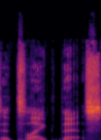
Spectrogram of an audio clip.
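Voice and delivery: deep voice. Showing the chat what the low voice sounds like: low voice. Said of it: "when I do my low voice".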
